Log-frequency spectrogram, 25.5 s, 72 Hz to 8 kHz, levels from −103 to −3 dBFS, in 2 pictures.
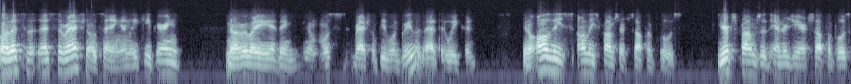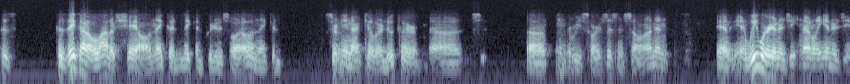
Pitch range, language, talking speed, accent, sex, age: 105-120 Hz, English, 190 wpm, American, male, 60-79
